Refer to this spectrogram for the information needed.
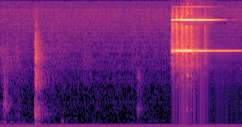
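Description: doorbell ringing

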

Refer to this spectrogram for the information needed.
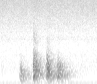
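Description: knocking on a door

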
